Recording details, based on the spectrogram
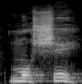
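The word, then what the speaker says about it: משה: Moshe, como se pronuncia en hebreo, no representa el sacado de las aguas.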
